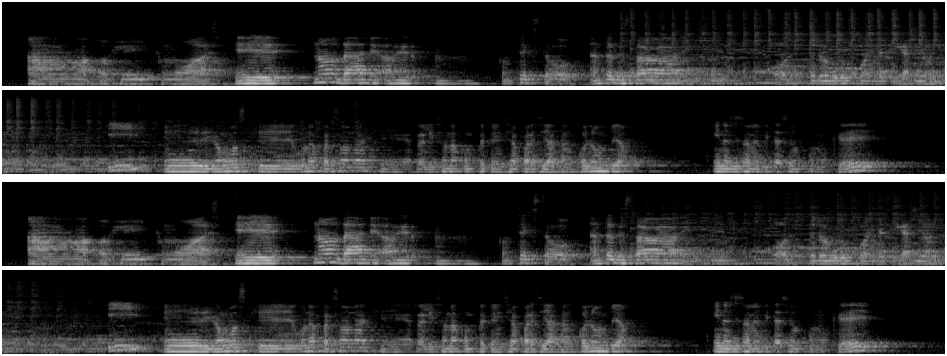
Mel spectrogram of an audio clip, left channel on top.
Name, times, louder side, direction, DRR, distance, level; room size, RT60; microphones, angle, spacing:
voice 1, 0.2-7.3 7.7-9.4 10.5-15.7 16.5-18.1, right 1 dB, 15° right, 1 dB, 1.1 m, -29 dB
sound 1, 6.0-13.1, left 2 dB, 80° left, 2.2 m, -40 dB
22.5 x 11.5 x 2.7 m, 1.2 s
head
